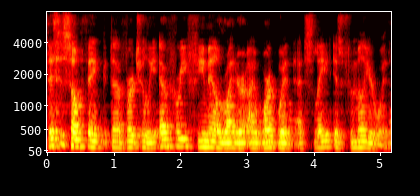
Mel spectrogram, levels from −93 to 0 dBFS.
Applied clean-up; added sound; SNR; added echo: neural mask model DeepFilterNet 3.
